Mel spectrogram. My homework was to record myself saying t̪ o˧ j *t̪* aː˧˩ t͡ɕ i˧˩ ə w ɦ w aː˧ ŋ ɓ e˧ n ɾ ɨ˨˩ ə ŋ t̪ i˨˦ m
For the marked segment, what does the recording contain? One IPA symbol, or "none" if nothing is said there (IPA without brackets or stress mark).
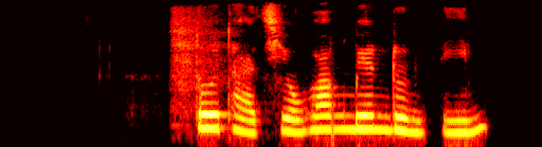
t̪ʰ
